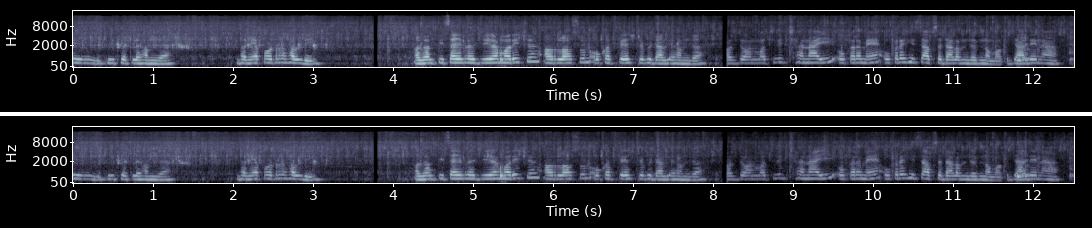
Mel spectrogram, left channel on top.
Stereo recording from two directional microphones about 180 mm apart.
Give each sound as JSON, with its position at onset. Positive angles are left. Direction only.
{"t": 0.6, "sound": "speech", "side_deg": 15}
{"t": 4.3, "sound": "speech", "side_deg": 25}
